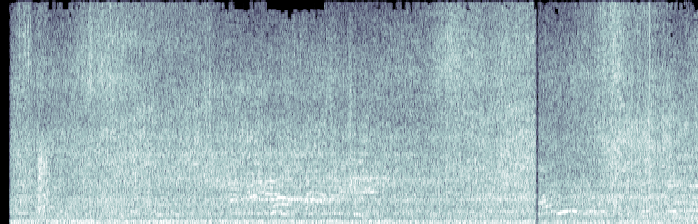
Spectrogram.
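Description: A crowd of women murmurs and chatters outdoors.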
